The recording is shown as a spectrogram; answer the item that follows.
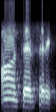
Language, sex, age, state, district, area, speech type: Tamil, female, 60+, Tamil Nadu, Krishnagiri, rural, conversation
